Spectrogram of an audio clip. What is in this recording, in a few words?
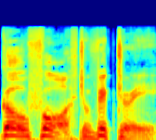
Orc Male Standard NPC Farewell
